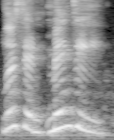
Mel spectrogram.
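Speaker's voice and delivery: normal talking voice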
